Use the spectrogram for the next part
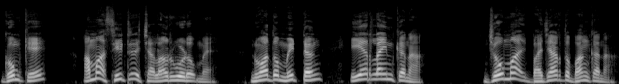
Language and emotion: Santali, angry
